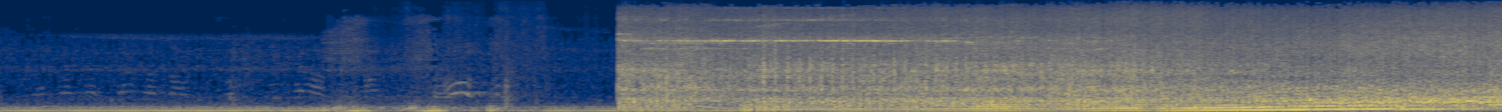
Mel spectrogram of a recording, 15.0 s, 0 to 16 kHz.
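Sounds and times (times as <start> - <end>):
off-road engine running hard: 6.1 - 15.0
thin high whine: 6.2 - 11.5.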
